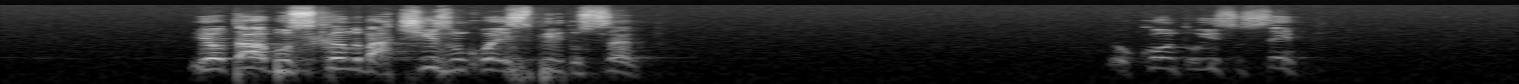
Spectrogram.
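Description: A man preaches with passion into a microphone over loudspeakers.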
